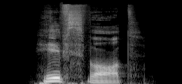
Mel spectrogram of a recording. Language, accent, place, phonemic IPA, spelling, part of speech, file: German, Germany, Berlin, /ˈhɪlfsˌvɔɐ̯t/, Hilfswort, noun, De-Hilfswort.ogg
- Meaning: 1. auxiliary verb 2. function word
